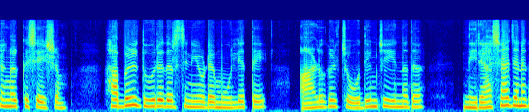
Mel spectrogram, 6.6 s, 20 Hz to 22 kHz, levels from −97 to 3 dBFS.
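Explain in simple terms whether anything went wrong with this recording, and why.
The speech carries 4-bit ADPCM compression from start to finish: each sample is stored as a crude step, adding gritty hiss to louder sounds and removing everything above 10.6 kHz.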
